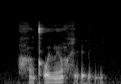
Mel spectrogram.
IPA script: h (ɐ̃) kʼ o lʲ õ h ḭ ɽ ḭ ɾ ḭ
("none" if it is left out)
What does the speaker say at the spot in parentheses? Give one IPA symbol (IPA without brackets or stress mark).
ɐ̃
